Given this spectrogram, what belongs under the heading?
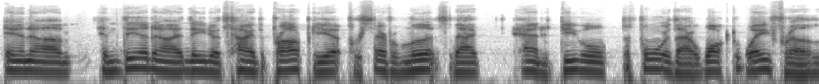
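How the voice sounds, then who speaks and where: Speaking at a fairly quick pace, a man holds a medium pitch and a flat monotone, with a dry, close sound and no echo. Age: 60s. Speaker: land seller. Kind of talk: phone negotiation. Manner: halting, repetitive.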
